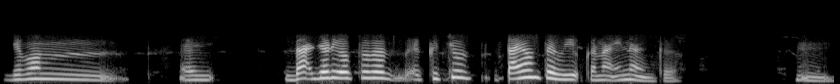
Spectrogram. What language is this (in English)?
Santali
